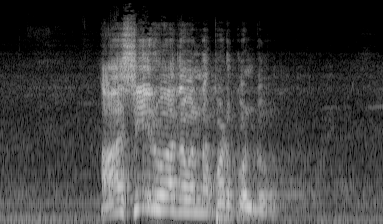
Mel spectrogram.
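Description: An older man speaks forcefully into a microphone over loudspeakers, outdoors.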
